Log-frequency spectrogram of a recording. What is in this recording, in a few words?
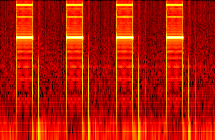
tone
